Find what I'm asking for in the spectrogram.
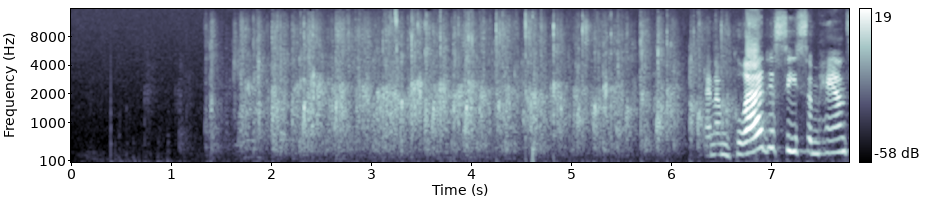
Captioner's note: applause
